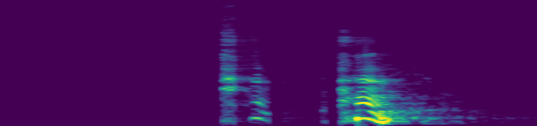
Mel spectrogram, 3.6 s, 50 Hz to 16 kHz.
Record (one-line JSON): {"cough_length": "3.6 s", "cough_amplitude": 30267, "cough_signal_mean_std_ratio": 0.28, "survey_phase": "beta (2021-08-13 to 2022-03-07)", "age": "18-44", "gender": "Male", "wearing_mask": "Yes", "symptom_none": true, "smoker_status": "Never smoked", "respiratory_condition_asthma": false, "respiratory_condition_other": false, "recruitment_source": "REACT", "submission_delay": "3 days", "covid_test_result": "Negative", "covid_test_method": "RT-qPCR"}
